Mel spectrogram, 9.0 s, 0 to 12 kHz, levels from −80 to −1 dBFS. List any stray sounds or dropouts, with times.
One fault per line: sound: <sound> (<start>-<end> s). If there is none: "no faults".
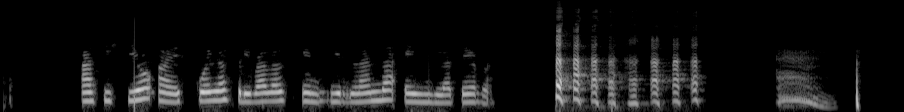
sound: laugh (5.6-7.1 s)
sound: throat clearing (7.8-8.4 s)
